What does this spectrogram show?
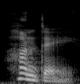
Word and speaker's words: Hyundai: is this Korean brand Hyundai Hyundai this is how they say in the US and to me the American Way of saying it sounds closer to the original Korean pronunciation yong-dae Sean de Jong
